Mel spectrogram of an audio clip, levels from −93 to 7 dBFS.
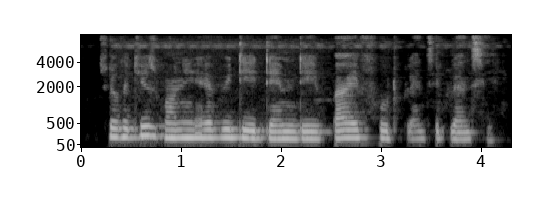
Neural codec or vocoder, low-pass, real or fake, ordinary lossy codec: none; none; real; none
